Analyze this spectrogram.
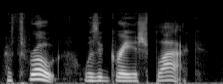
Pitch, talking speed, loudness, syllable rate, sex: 180 Hz, 160 wpm, -16 LUFS, 3.5 syllables/s, female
